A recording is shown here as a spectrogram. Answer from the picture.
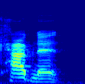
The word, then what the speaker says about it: cabinet: You kind of just forget the middle vowel. It's just cabinet. – Yeah. – No, I don't. – That's correct. – Cabinet. In American English, cabinet has two syllables.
